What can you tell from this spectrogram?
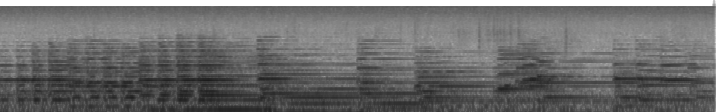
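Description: Instrumental intro music led by piano, sustained chords changing every second or two.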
